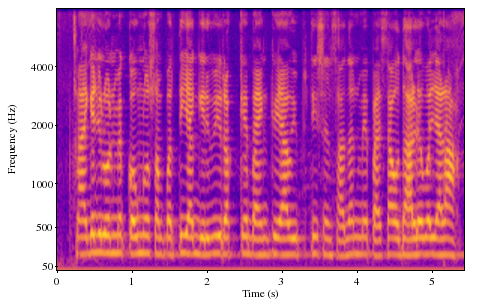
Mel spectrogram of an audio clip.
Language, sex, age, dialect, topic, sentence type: Bhojpuri, male, <18, Western, banking, statement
